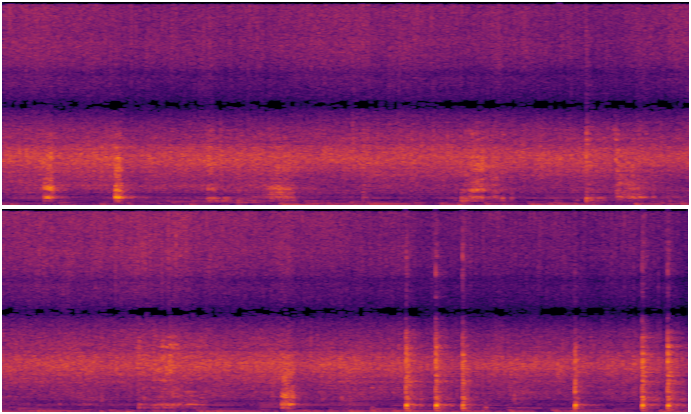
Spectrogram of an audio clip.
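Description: Masala-coated chicken wings frying in a nonstick pan with a steady sizzle, as a spatula stirs them and scrapes and clicks against the pan, several times in quick succession near the end. The masala is cooked down to where the oil separates out.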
